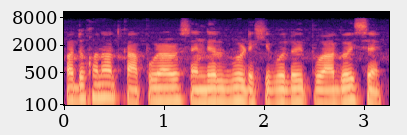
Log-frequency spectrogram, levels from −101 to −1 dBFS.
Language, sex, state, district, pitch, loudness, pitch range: Assamese, male, Assam, Sonitpur, 115 Hz, -15 LUFS, 105-120 Hz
